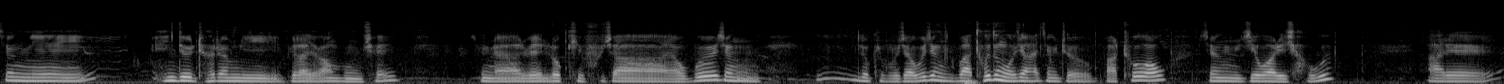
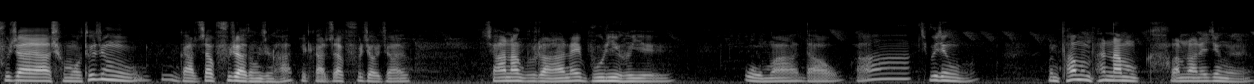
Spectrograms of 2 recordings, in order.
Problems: constant background noise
